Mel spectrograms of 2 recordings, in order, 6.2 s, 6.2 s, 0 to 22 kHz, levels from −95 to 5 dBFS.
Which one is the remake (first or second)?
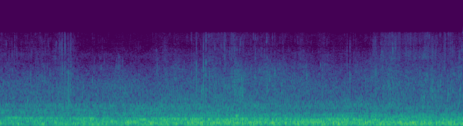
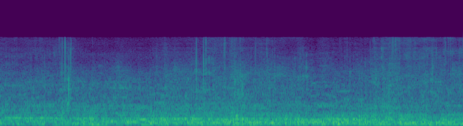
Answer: second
